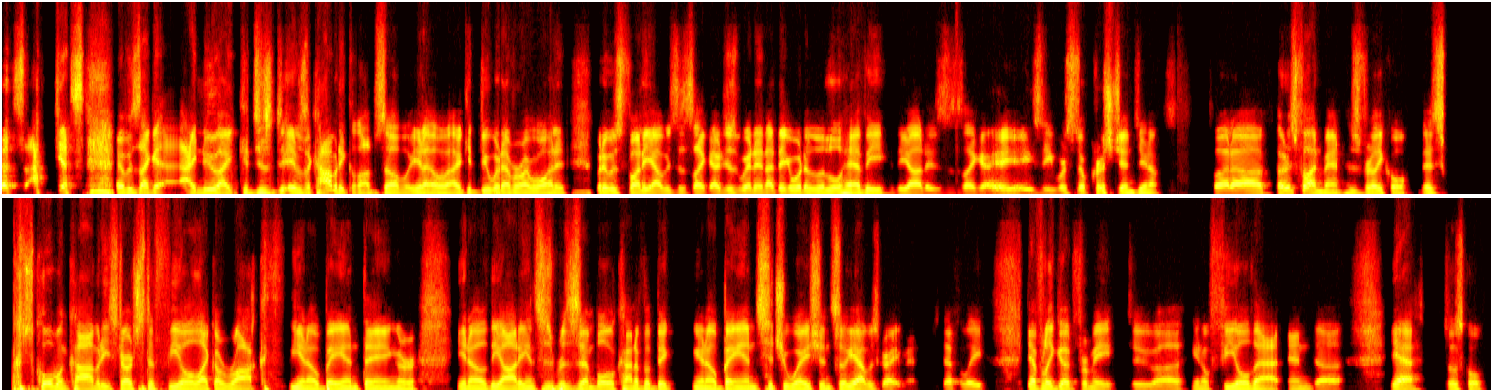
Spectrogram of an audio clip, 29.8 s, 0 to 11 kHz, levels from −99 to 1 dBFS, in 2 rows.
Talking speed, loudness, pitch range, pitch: 240 wpm, -22 LUFS, 95-140 Hz, 110 Hz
